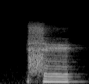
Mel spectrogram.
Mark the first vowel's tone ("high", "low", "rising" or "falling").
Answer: high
